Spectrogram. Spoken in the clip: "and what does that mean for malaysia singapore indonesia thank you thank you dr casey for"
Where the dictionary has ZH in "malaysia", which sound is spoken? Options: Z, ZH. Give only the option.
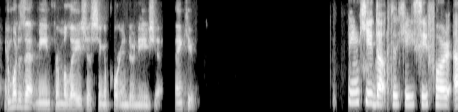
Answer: ZH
